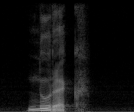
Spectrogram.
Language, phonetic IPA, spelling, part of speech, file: Polish, [ˈnurɛk], nurek, noun, Pl-nurek.ogg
